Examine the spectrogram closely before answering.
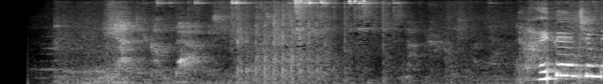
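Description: A small dog's claws click and scrape on a hard floor.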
